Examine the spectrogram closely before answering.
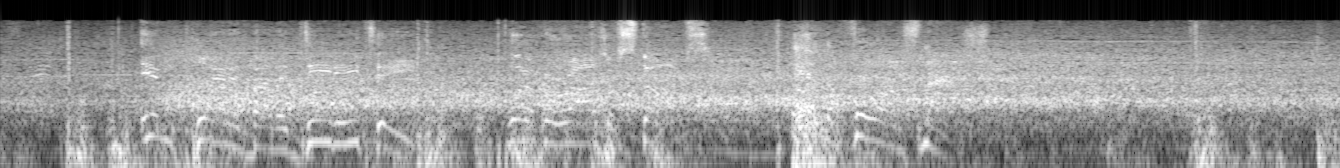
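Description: Bodies slam heavily onto a wrestling ring's mat.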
